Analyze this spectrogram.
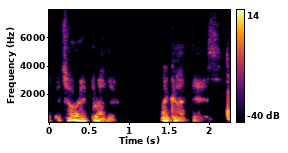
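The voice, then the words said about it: Imitates another person's voice. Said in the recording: “my Pedro Pascal impression.”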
